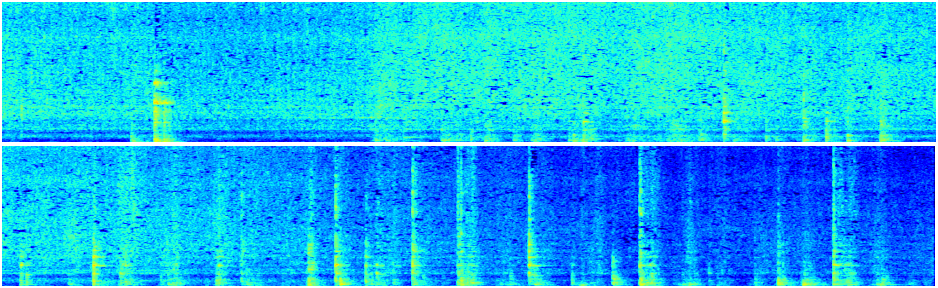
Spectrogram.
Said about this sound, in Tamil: ரெண்டு பெரிய தக்காளி ஆட் பண்ணிக்கலாம்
